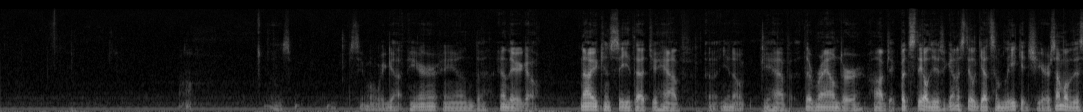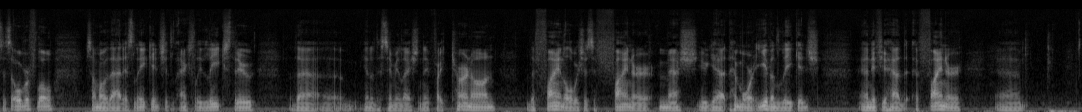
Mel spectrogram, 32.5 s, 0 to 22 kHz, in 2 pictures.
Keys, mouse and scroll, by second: 3.9-5.6 drag, 5.9-8.1 drag, 9.1 middle click, 10.6-19.9 middle drag, 20.2 click, 22.6 click, 23.7-25.7 drag, 26.6-30.4 middle drag, 32.0-32.4 middle drag.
